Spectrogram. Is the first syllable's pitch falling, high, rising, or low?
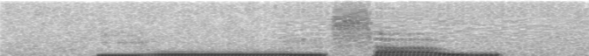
falling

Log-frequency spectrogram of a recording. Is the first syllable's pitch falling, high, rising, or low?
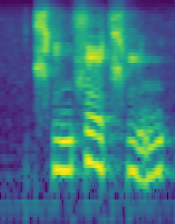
rising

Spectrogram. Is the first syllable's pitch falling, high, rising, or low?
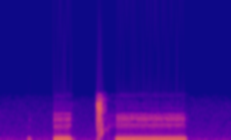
high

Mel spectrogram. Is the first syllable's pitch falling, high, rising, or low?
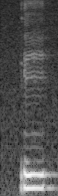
low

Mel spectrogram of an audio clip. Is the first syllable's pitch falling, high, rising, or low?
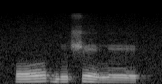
rising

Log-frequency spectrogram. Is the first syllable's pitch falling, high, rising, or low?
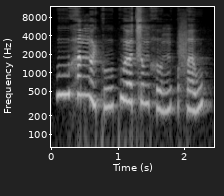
high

